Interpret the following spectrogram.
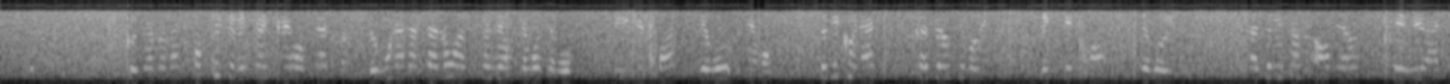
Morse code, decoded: none

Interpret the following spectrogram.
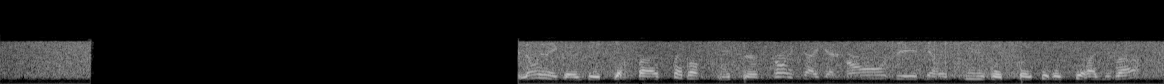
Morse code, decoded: none

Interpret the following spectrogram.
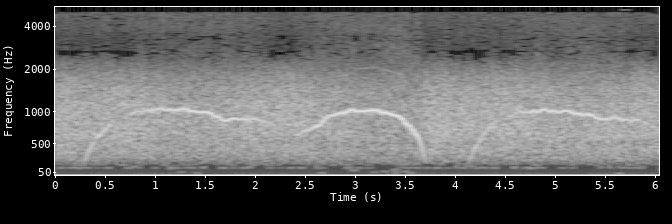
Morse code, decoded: none

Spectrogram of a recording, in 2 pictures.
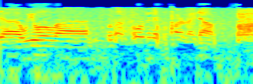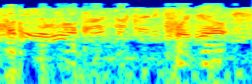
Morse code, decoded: none

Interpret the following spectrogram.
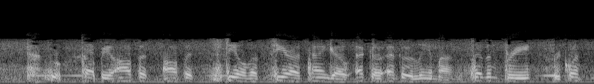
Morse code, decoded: none

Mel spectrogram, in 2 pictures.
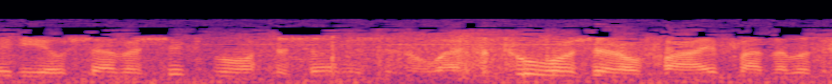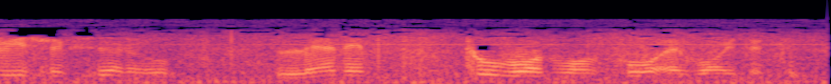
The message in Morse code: none

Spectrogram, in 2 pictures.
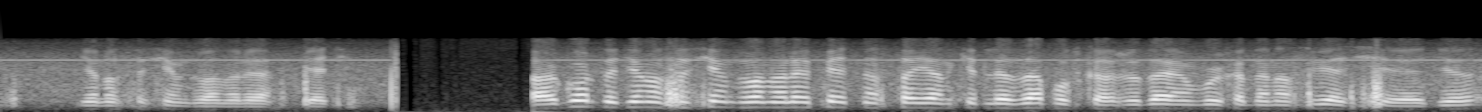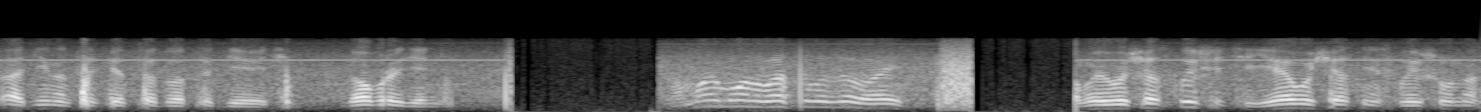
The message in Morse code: none

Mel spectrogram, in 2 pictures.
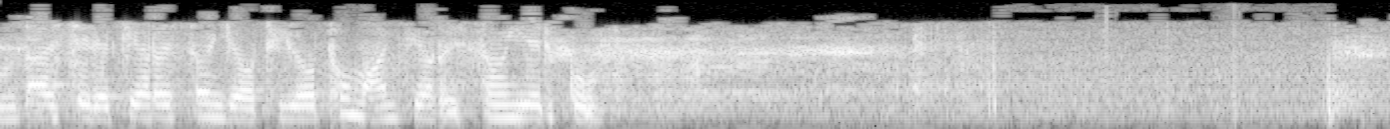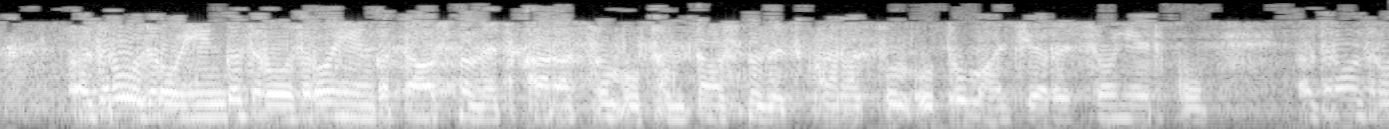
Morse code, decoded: none

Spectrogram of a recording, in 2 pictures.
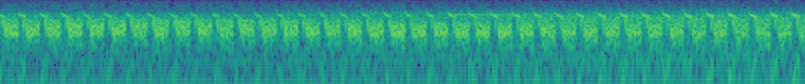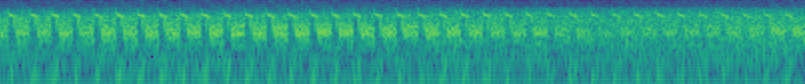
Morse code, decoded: none

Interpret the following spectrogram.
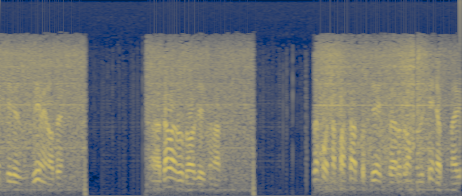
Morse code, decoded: none

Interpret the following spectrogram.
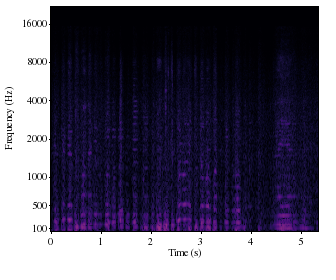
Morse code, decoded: none

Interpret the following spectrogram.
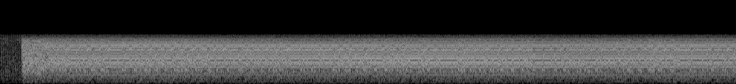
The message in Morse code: none

